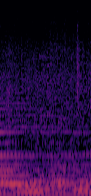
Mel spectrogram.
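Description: Rain patters steadily and evenly on a surface, a short unbroken stretch with a low hum running underneath.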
